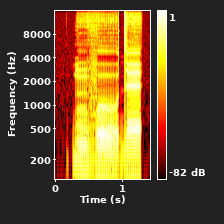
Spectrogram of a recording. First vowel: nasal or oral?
nasal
